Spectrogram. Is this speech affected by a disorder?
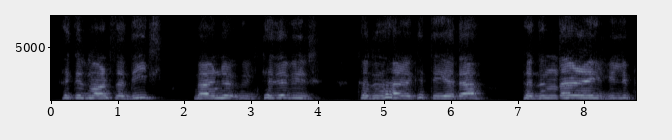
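Yes: cerebral palsy; onset at birth from birth complications.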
